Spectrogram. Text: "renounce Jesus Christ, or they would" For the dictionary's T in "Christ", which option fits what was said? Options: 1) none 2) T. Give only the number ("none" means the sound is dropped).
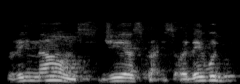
1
